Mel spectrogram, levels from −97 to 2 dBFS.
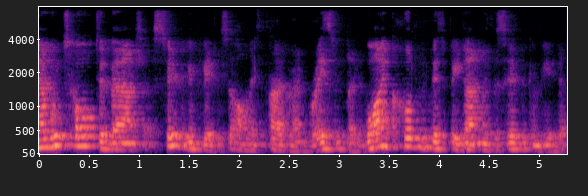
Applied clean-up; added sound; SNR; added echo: neural mask model DeepFilterNet 3.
